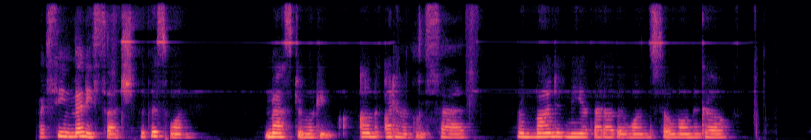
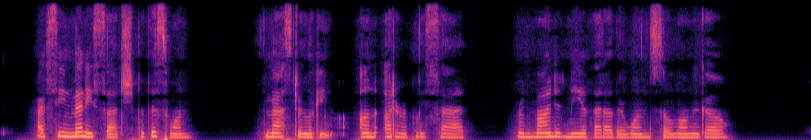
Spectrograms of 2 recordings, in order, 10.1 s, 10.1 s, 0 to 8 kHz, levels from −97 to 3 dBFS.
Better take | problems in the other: second | noise reduction (neural mask model DeepFilterNet 3)

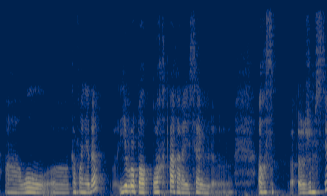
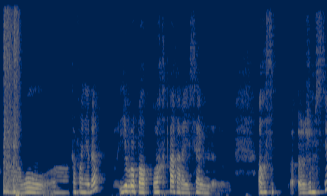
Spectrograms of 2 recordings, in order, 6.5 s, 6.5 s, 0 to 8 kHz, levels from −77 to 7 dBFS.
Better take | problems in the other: first | noise reduction (classical method Wiener filter)

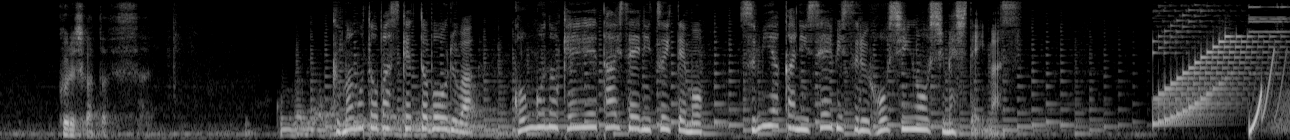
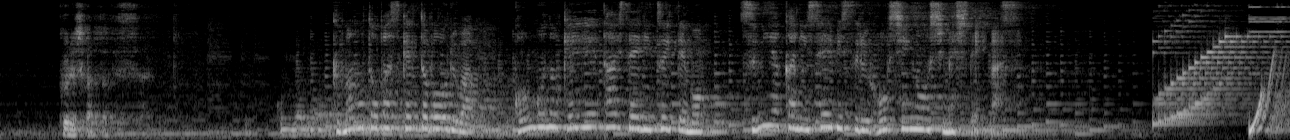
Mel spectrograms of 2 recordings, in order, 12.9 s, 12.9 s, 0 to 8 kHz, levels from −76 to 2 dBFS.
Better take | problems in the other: first | background sound (Guitar); 19 dB below the speech // room echo; dies away in 2.5 s

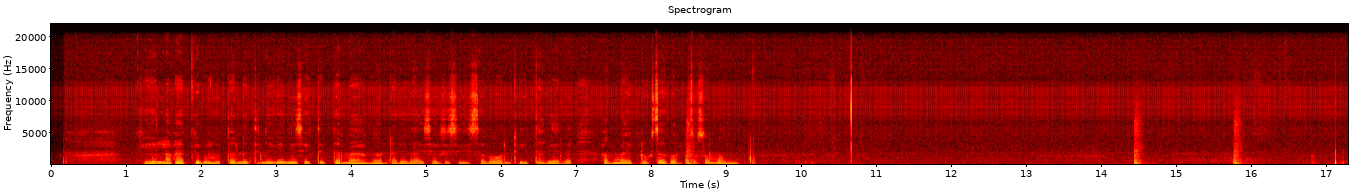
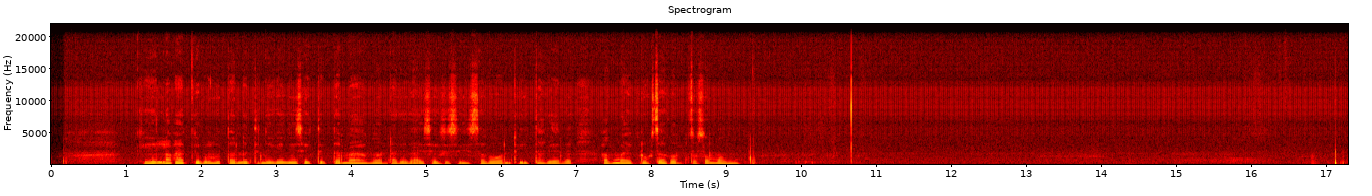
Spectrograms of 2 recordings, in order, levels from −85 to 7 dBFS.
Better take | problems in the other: second | background sound (Snare drum); 6 dB below the speech

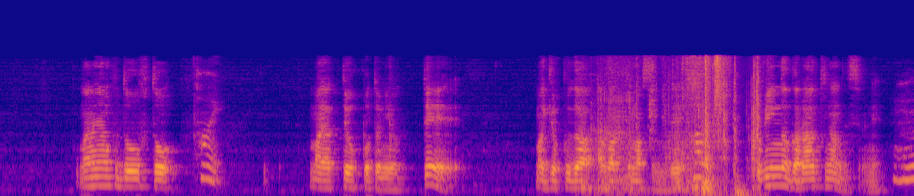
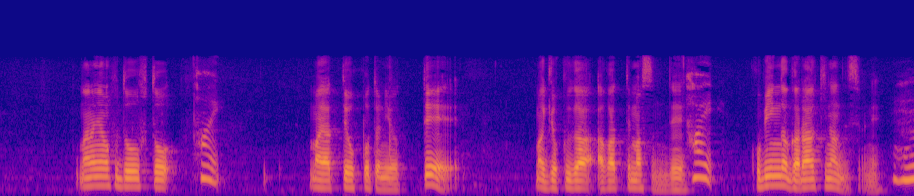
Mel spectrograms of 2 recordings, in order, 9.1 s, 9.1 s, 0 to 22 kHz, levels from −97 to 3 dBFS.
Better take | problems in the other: second | background sound (Squeak); 2 dB below the speech // room echo; dies away in 0.2 s

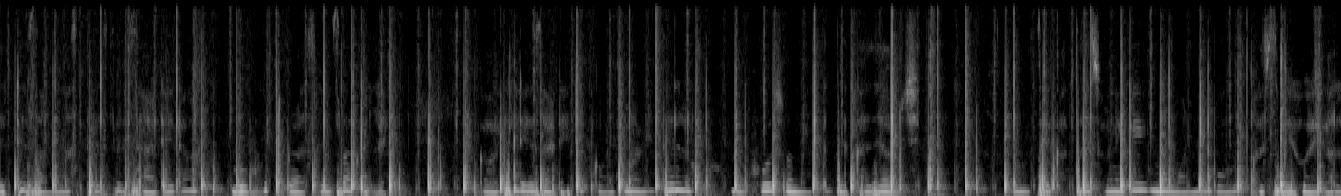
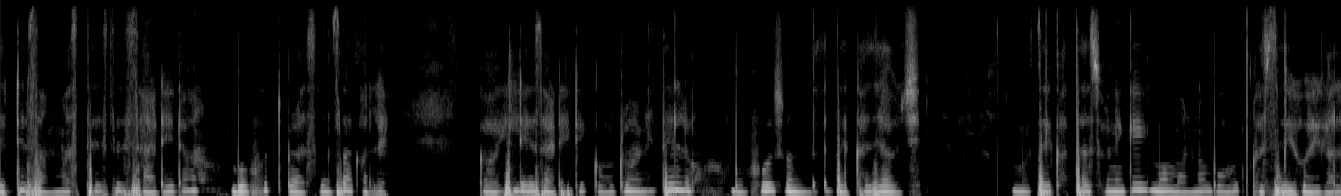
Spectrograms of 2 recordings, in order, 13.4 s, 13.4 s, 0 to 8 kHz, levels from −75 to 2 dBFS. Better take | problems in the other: second | background sound (Run); 1 dB above the speech

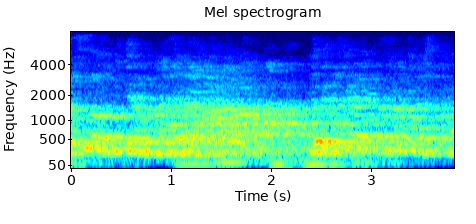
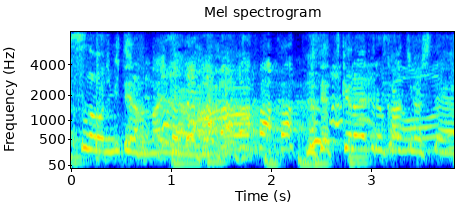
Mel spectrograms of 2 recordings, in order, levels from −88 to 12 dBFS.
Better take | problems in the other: second | room echo; dies away in 2.2 s

